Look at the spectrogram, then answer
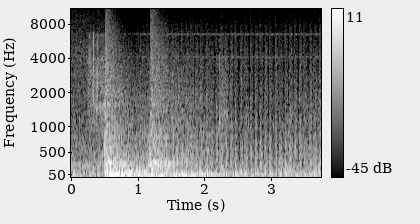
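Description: Gunfire from the Steel Division 44 video game breaks out in two sharp, close bursts of shots, then trails off into a low rumbling battlefield background.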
